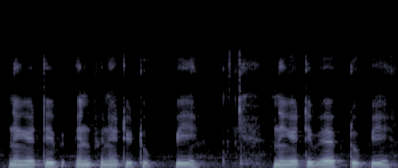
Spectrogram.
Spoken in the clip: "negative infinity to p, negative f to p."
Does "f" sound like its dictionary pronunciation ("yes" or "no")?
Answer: no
